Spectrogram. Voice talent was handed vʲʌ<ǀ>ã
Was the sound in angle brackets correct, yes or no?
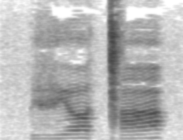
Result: yes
